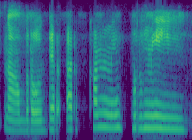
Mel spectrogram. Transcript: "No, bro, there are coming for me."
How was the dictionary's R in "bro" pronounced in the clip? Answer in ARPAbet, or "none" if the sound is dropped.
R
